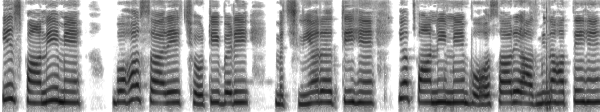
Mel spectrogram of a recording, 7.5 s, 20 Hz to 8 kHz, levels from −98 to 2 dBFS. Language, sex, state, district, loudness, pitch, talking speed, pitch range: Hindi, female, Bihar, Saran, -12 LUFS, 285 Hz, 135 wpm, 275-295 Hz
